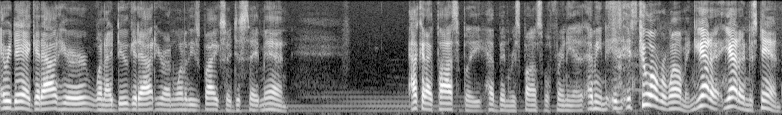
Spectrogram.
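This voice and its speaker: A man's fairly high-pitched voice, dark and mellow in tone, at a very fast pace. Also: ordinary pitch variation. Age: 60s. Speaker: mountain biking pioneer. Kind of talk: interview. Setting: outdoors. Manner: casual, halting with fillers.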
